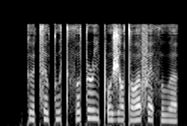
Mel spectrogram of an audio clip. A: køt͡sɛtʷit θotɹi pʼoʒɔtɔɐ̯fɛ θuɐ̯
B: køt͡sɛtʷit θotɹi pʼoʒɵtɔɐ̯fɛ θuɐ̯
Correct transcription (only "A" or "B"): A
